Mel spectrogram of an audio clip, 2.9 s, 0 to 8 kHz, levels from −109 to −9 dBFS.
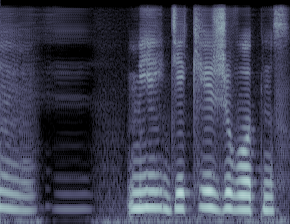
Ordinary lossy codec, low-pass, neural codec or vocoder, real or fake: none; 7.2 kHz; codec, 16 kHz, about 1 kbps, DyCAST, with the encoder's durations; fake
